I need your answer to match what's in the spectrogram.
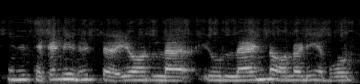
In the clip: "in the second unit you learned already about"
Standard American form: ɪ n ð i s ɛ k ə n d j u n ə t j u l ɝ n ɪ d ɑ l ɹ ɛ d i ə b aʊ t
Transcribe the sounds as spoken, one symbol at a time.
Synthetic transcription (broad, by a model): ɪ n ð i s ɛ k ə n d j u n ə t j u l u l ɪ d ɑ l ɹ ɛ d i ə b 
